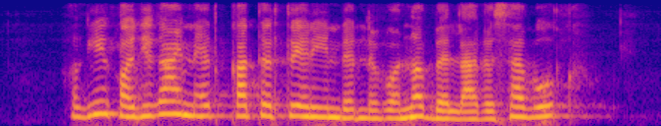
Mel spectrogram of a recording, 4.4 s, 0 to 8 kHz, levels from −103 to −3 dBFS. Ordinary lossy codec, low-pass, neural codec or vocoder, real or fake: none; 7.2 kHz; codec, 24 kHz, 3 kbps, HILCodec; fake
